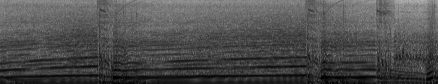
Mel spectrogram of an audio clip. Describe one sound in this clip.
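A sports car engine revs high and climbs in pitch as it accelerates.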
